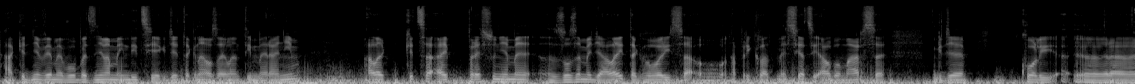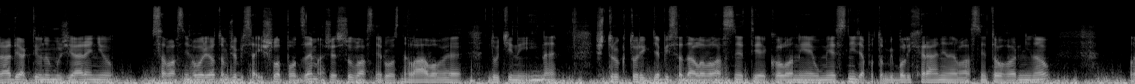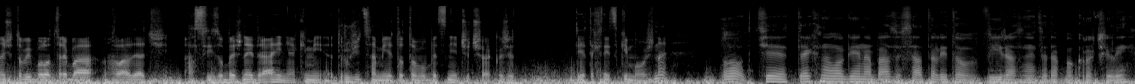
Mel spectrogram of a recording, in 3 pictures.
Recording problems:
wind noise on the microphone; occasional gusts; 10 dB below the speech

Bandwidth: 16 kHz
